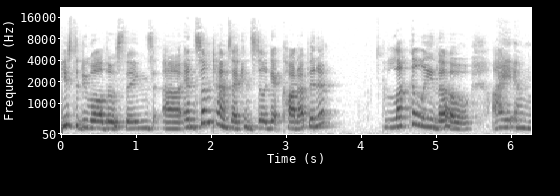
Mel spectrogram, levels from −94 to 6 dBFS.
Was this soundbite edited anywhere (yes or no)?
no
